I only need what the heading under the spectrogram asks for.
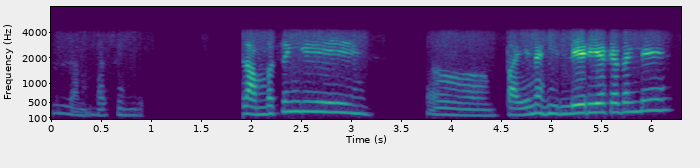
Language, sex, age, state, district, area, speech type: Telugu, female, 60+, Andhra Pradesh, Konaseema, rural, conversation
